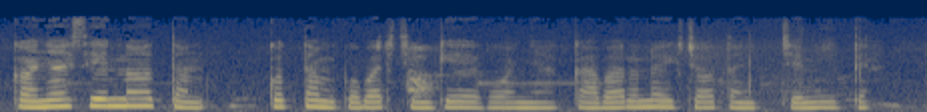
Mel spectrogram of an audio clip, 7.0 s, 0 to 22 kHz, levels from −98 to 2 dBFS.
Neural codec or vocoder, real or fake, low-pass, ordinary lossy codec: none; real; 19.8 kHz; MP3, 48 kbps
